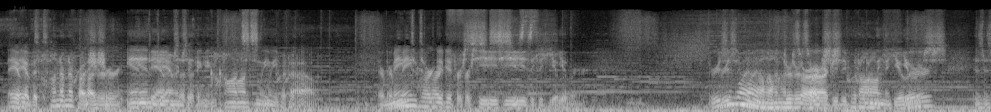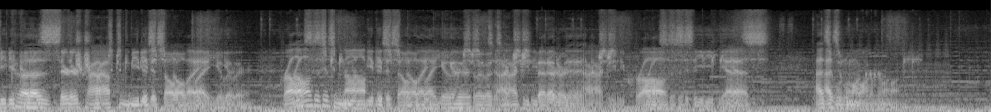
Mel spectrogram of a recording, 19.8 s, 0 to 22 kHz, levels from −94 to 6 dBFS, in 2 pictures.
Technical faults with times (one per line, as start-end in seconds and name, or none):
0.00-19.82 channel delay (doubling)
